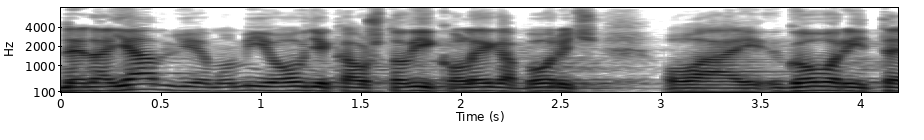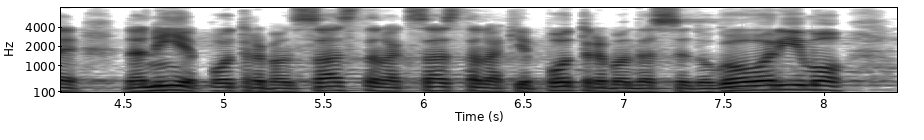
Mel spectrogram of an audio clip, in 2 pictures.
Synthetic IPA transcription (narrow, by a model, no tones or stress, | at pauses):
ne̞najaʋʎuje̞mo̞miːo̞ːʋd̪je̞kao̞ʃt̪o̞ʋiːko̞le̞ːɡabo̞ɾit͡ɕ | o̞ʋaːjɡo̞ʋo̞ɾiːt̪e̞ | d̪aniːje̞po̞t̪ɾe̞bansast̪anaksast̪anakje̞po̞t̪ɾe̞band̪ase̞d̪o̞ɡo̞ʋo̞ɾimo̞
